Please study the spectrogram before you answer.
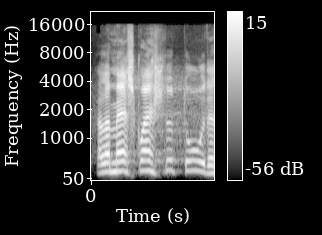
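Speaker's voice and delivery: usual speaking voice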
